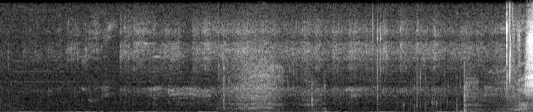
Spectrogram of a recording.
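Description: Faint music from the anime soundtrack, with small indistinct sounds under it.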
